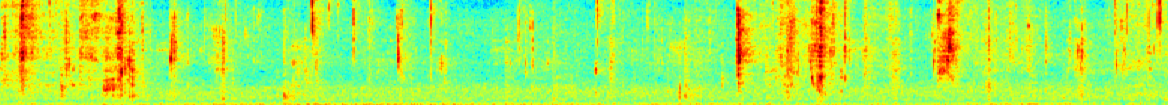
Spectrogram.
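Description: A person eating stir-fried clams, sucking the meat from the shells and chewing, with scattered small clicks over a steady low hum.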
